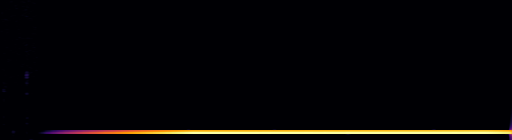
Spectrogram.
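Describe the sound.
Carbon lines from a planetary nebula spectrum turned into sound, two closely spaced pure tones that beat gently against each other. They fade in over about a second, then hold a loud, constant drone.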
